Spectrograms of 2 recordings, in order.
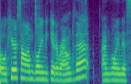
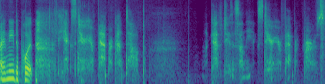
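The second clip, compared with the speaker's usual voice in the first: hushed, soft whispered running commentary; 6 dB quieter than usual. The speaker narrates sewing a zipper onto fabric, whispering. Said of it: "I don't know why I'm whispering".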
